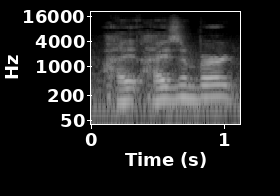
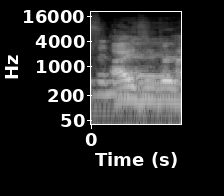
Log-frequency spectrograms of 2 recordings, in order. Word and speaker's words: Eisenberg: where Heisenberg, is that how you say it? Eisenberg, Jesse Eisenberg.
